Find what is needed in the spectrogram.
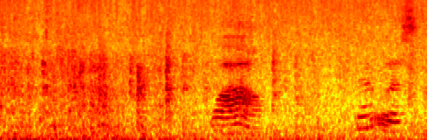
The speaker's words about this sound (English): Thunder. Some nice rain. Did it sound like thunder to anybody else? No, it sounded like something landed on the building.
